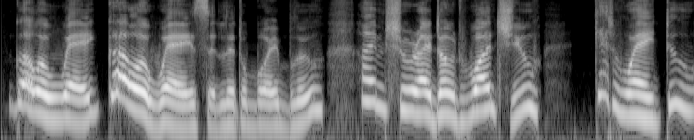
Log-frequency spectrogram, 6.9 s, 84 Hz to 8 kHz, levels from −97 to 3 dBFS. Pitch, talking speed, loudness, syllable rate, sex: 195 Hz, 130 wpm, -16 LUFS, 3.6 syllables/s, male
